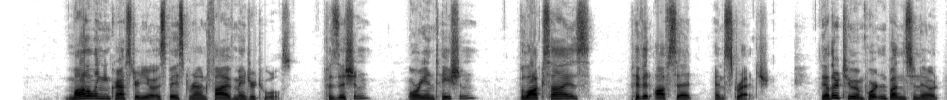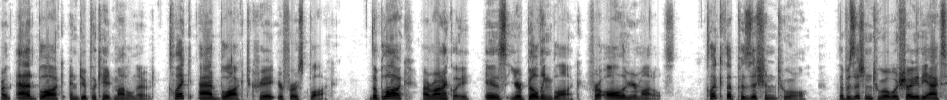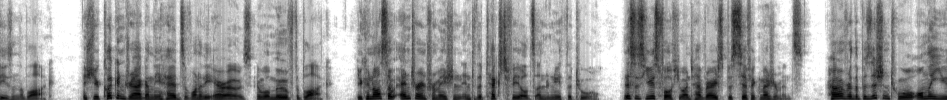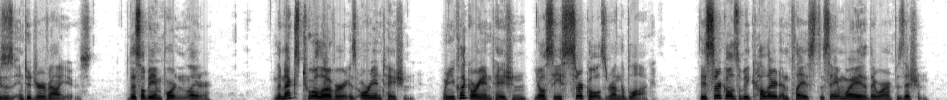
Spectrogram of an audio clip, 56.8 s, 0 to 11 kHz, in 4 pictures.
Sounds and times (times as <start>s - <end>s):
Speech: 1.0s - 7.1s, 7.8s - 8.9s, 9.5s - 11.6s, 12.3s - 19.2s, 19.8s - 45.8s, 46.7s - 52.4s, 53.1s - 56.6s.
